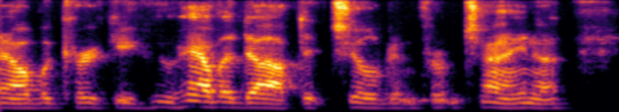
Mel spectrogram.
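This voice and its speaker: With a Southern US accent, a woman talks at a moderate pace. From US South. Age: 80s+. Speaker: audience member. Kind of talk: audience comment in Q&A. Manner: halting.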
